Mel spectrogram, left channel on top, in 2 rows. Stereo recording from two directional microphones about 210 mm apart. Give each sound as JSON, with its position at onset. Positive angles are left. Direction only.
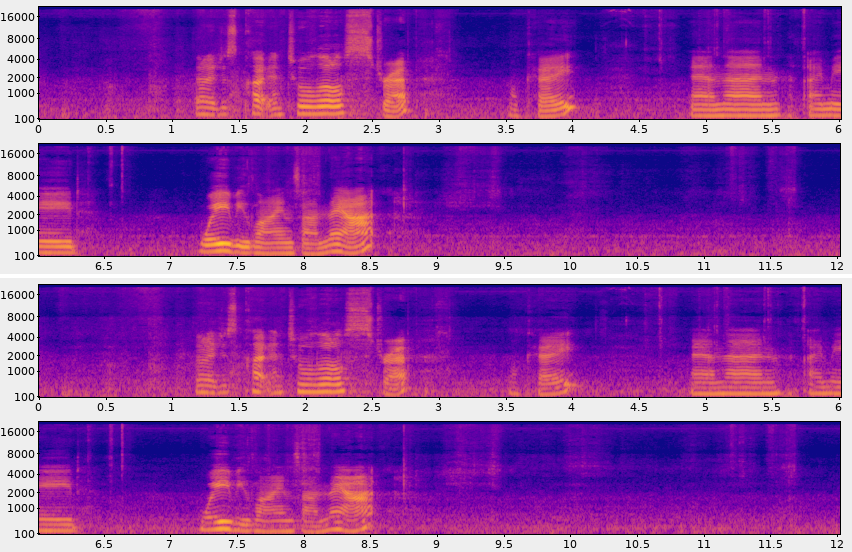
{"t": 1.1, "sound": "a woman's voice", "side_deg": 35}
{"t": 1.5, "sound": "speech", "side_deg": 50}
